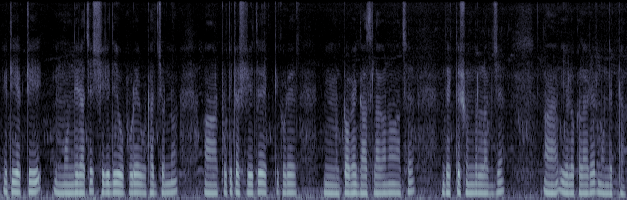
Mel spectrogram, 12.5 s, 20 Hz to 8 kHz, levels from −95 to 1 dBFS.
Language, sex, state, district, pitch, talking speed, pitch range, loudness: Bengali, male, West Bengal, North 24 Parganas, 135 Hz, 130 wpm, 130-140 Hz, -36 LUFS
